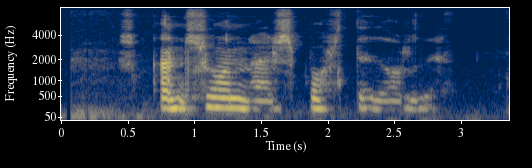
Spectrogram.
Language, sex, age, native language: Icelandic, male, 8, Icelandic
